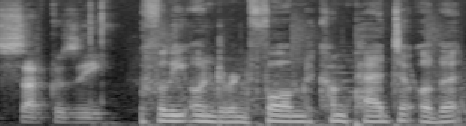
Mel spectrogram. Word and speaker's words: Sarkozy: Also, that's not how you pronounce him. It's Sarkozy.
